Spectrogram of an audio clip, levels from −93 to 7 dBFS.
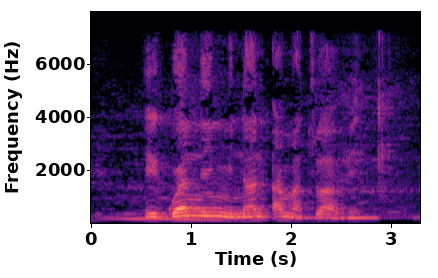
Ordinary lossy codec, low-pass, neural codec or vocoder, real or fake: MP3, 64 kbps; 7.2 kHz; none; real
